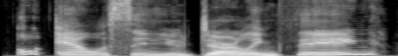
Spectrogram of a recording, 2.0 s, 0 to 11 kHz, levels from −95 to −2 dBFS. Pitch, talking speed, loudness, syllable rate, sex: 330 Hz, 150 wpm, -15 LUFS, 5.2 syllables/s, female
